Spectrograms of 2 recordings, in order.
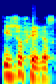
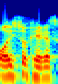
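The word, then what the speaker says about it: oesophagus: Food pipe का जो English नाम है, साइंटिफिक नेम है इससोफेगस कहा जाता है बेटा इसको। या ओसोफेगस कह दो जो भी आप प्रोनाउंस कर लो इसको।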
